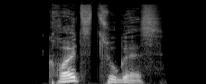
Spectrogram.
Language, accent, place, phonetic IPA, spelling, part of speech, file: German, Germany, Berlin, [ˈkʁɔɪ̯t͡sˌt͡suːɡəs], Kreuzzuges, noun, De-Kreuzzuges.ogg
- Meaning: genitive singular of Kreuzzug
